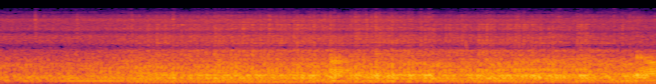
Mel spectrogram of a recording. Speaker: ela tá ligando tá questão que sendo tá gerando meu o ar é mas só que ela tá fazendo um barulho estranho veja bem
